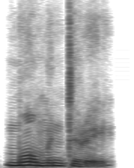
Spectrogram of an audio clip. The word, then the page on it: momentary: Indian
